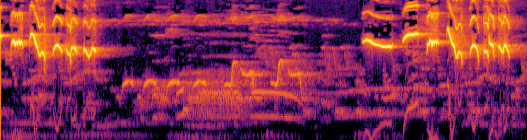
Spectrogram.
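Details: Female Oriental magpie-robin, wild-caught, sings to stir up males. A loud run of slurred whistles gives way to softer, lower warbling and mimicked-sounding whistles, then another fast, bright burst of sharp notes.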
